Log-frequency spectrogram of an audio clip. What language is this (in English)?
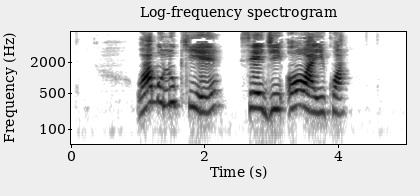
Taita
